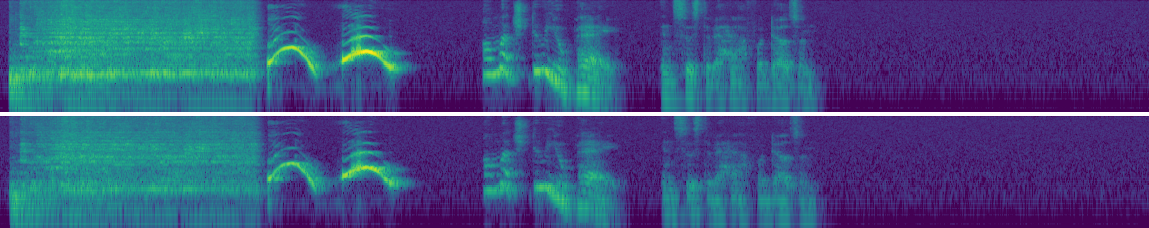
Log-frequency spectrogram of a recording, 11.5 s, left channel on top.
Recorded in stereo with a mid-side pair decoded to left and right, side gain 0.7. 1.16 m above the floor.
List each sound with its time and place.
0.1 s a toilet flushing: 60° left, 3.5 m
2.7 s a bird: 40° left, 0.7 m
4.8 s a man speaking: 65° left, 3 m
